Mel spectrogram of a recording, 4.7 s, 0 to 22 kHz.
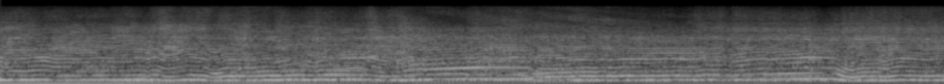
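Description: Several 85cc two-stroke motocross bikes racing together, their engines revving up and down as the riders work the throttle. One engine's pitch drops sharply about four seconds in, then climbs again.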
